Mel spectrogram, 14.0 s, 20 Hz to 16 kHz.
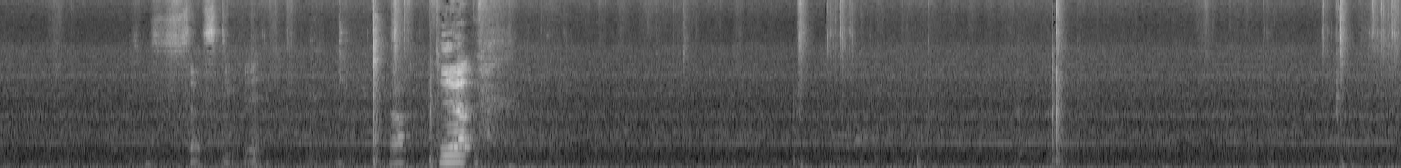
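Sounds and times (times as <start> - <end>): faint room hum: 0.0 - 14.0.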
